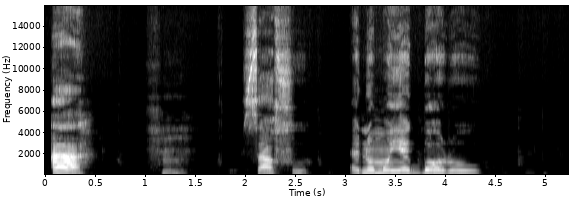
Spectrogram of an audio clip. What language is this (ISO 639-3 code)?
yor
